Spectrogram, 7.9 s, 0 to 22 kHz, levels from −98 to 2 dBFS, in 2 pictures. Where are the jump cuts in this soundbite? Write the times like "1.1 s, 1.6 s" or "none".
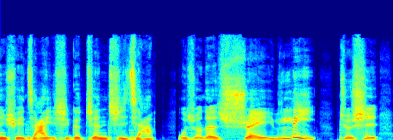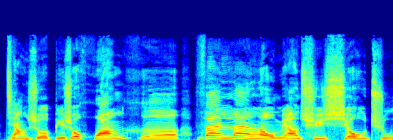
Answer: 1.7 s

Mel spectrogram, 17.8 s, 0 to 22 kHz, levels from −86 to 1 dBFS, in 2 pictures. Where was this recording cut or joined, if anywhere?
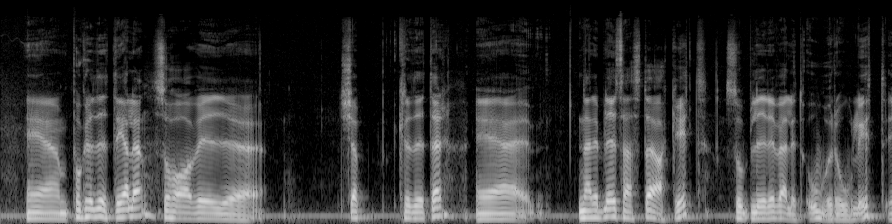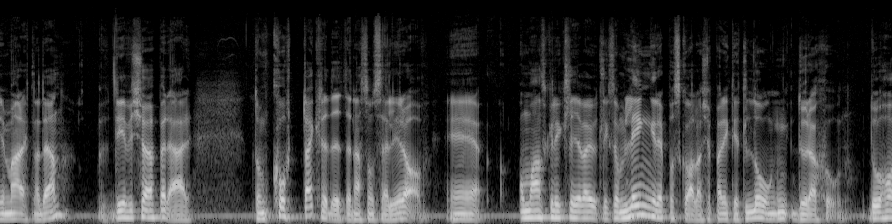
9.9 s, 13.2 s

